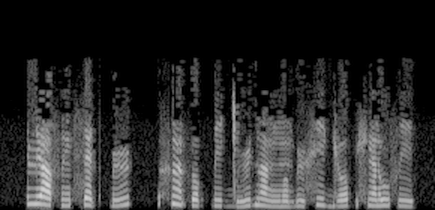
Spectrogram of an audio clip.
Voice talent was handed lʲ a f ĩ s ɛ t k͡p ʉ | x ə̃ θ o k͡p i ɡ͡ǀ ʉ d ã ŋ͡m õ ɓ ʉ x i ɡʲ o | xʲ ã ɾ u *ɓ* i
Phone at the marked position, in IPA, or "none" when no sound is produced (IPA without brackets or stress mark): f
